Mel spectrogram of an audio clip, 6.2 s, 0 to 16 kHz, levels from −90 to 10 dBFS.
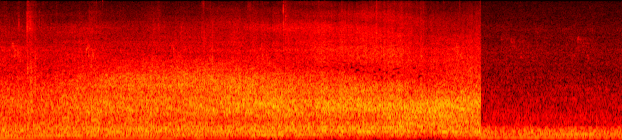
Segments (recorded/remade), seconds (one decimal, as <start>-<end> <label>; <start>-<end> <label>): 0.0-6.2 recorded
